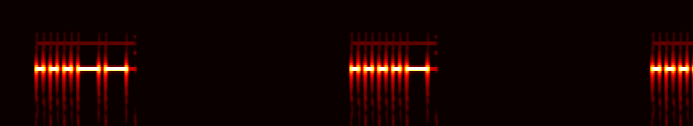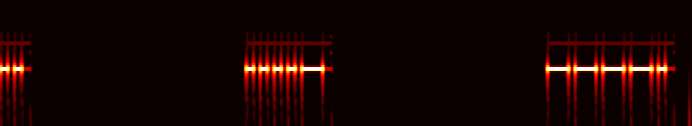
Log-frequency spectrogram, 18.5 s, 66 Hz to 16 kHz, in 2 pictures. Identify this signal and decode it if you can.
Morse code, heard as a keyed tone, about 13 wpm, spaced as for 3 wpm, 800 Hz. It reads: 34549
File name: hamdata / L12-EX02-CHIFFRES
